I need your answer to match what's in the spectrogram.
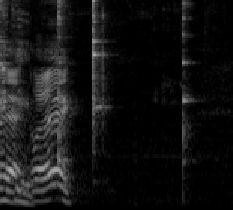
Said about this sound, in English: Cheers. Clinky. Clinky.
